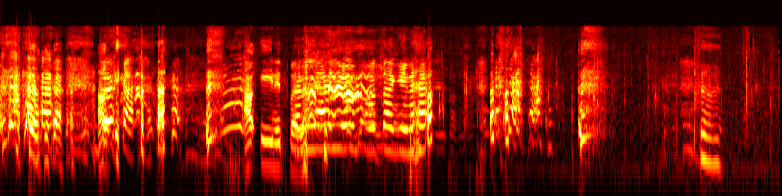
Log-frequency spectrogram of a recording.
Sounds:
Speech

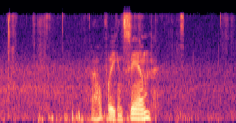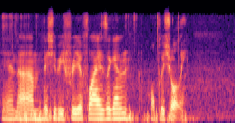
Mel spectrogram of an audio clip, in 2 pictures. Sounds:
Speech

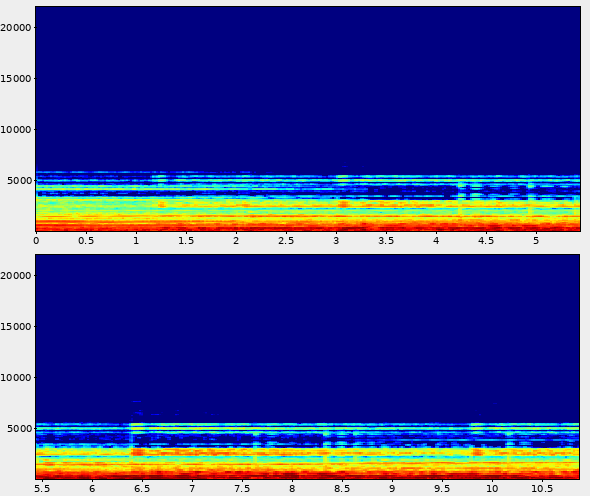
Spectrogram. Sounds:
Music, Electronic music

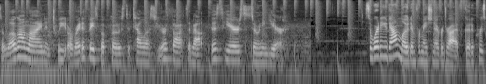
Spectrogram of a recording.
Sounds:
Speech, Music

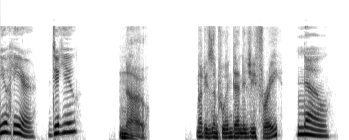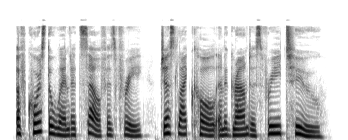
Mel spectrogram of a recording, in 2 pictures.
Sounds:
Speech

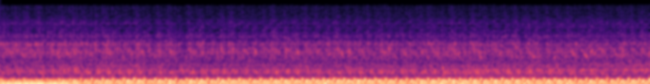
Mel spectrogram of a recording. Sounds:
Vehicle

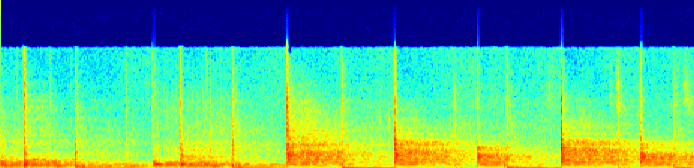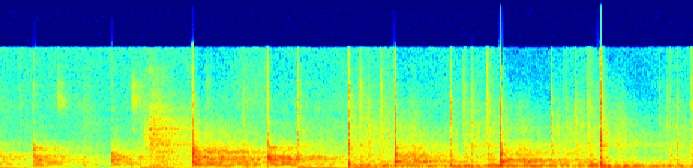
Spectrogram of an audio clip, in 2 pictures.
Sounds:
Music

